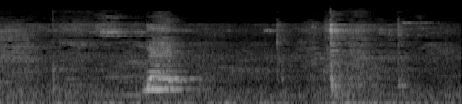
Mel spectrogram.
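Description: A child's brief hummed "mm" just under a second in, followed a moment later by a short sharp click, over faint room hiss.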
